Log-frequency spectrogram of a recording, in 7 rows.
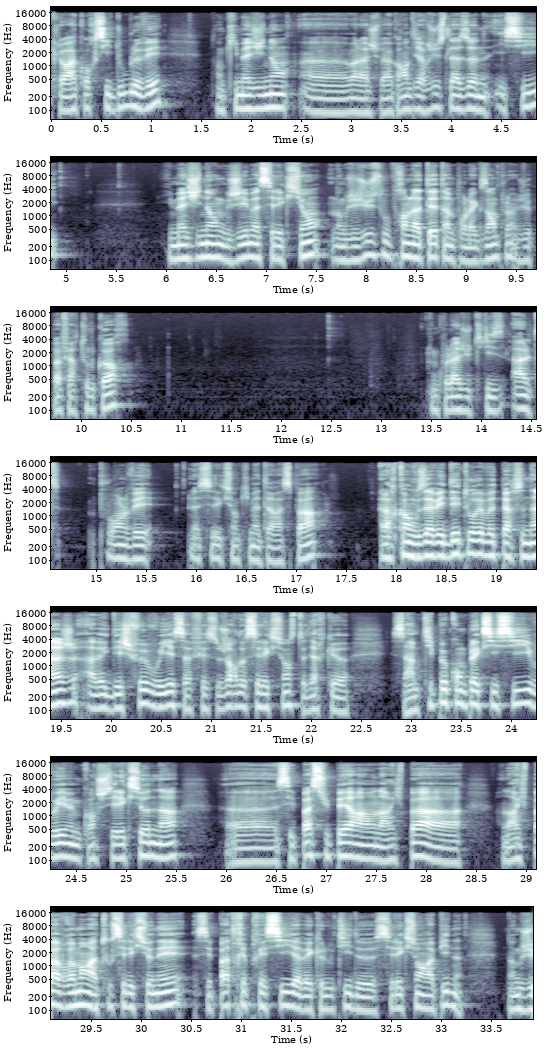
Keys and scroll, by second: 0.8 w.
